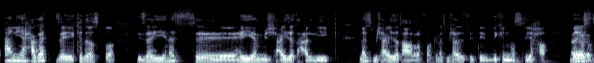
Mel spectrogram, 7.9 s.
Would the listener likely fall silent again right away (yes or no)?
no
